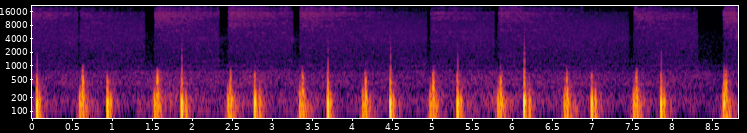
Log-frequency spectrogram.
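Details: Female recorded asleep during an afternoon nap: steady paired heart sounds at about 70 beats a minute; normal heart sounds.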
